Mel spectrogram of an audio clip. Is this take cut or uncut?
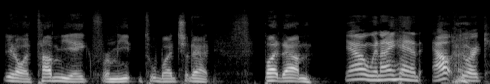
uncut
